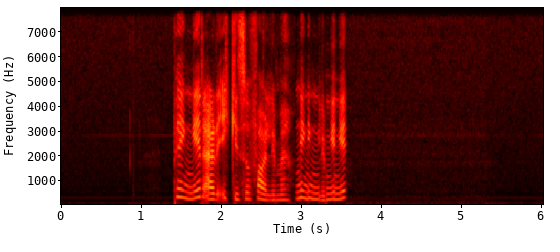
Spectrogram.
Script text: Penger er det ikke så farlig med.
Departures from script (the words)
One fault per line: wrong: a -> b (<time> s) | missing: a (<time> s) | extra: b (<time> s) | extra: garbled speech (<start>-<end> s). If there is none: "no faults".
extra: garbled speech (2.9-3.6 s)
